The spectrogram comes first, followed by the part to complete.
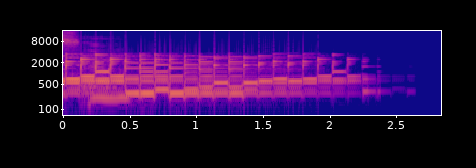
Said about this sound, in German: Wahrscheinlich hat man kurz noch ein Telefon klingeln hören. das war auch ausreichend laut.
